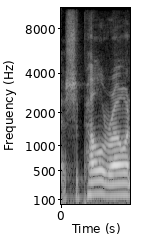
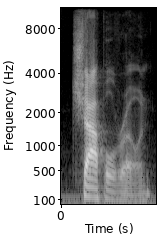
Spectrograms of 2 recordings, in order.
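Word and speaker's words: Chappell Roan: Yeah, Chappelle Rowan, I don't hate. Is it Chappelle Rowan? Am I saying it right? No, Chapel Rowan. Oh, it's like Chapel.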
